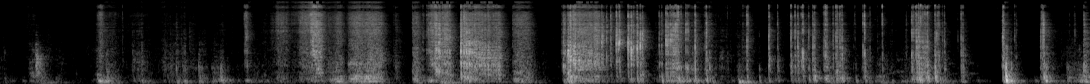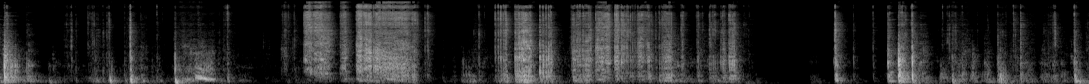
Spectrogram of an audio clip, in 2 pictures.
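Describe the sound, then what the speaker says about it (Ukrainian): Irregular bursts of scratchy tearing and rustling as packing tape is pulled and pressed onto a cardboard box of plant seedlings, with brief pauses between strips. "Тепер закриваємо скотчем."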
